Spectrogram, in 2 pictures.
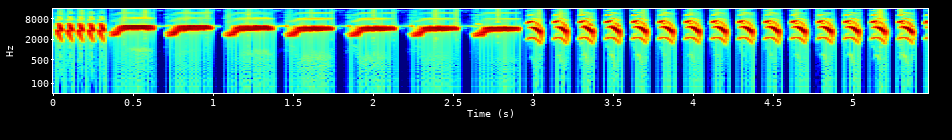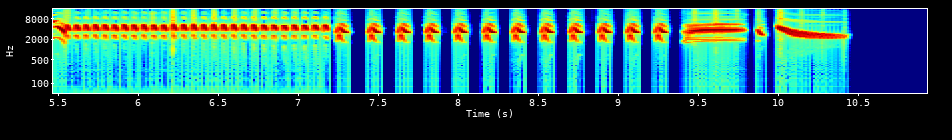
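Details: Common linnet singing a varied pardillo limpio sequence. It opens with repeated ringing notes, then moves into a quicker trill and a dense buzzing roll. Fast chips and a final descending whistle close it. A faint low hum is heard briefly mid-phrase.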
